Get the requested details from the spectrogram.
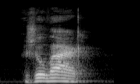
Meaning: even, really, no less, indeed
- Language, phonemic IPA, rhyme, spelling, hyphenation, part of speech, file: Dutch, /zoːˈʋaːr/, -aːr, zowaar, zo‧waar, adverb, Nl-zowaar.ogg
